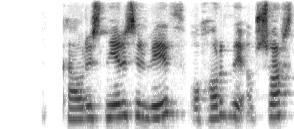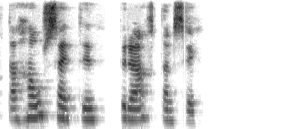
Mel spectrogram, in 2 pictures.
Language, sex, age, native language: Icelandic, female, 40-49, Icelandic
